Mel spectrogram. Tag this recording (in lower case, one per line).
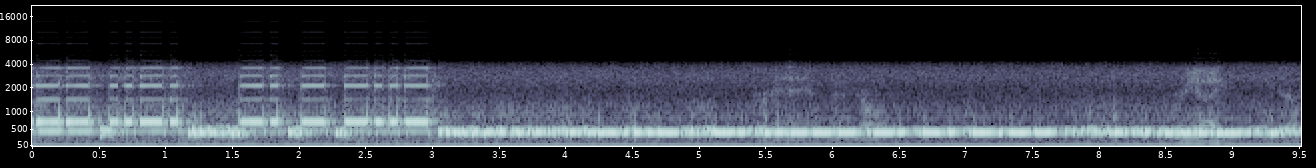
speech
